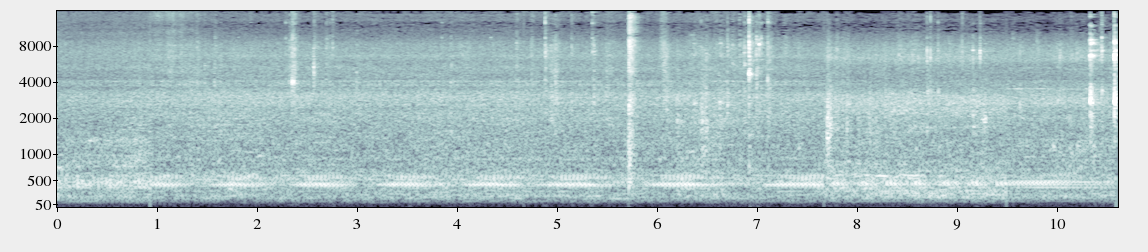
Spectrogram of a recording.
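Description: A few sharp metal clicks as parts on a Suzuki 800cc engine's cylinder head and carburettor are handled by hand, over a steady hum that pulses about one and a half times a second.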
